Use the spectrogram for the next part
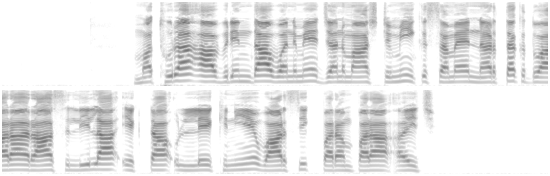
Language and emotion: Maithili, neutral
